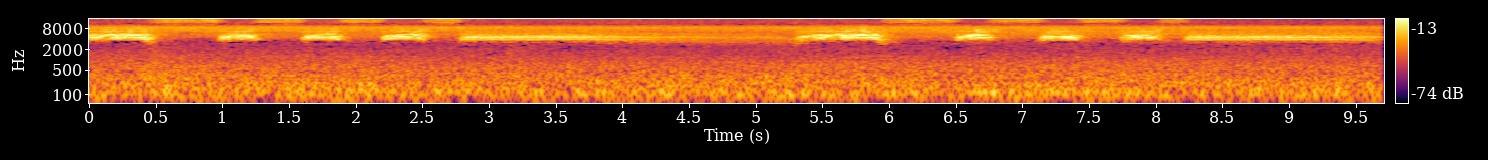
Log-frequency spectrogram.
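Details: Night-time cicada chorus in summer, a constant shrill buzz overlaid by rhythmic swells, four or five quick pulses in a series, a calmer steady hum, then a fresh series of pulses near the end.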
